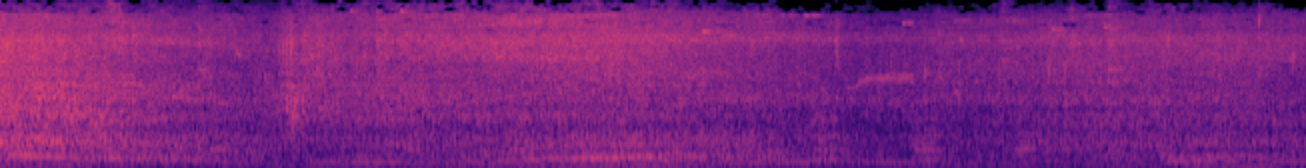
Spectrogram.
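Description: Heavy diesel lorry engine, a DAF CF tractor unit hauling a curtain-side trailer, pulling through a tight hairpin bend with a steady low note and road noise; the engine note rises and falls slightly around the middle.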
